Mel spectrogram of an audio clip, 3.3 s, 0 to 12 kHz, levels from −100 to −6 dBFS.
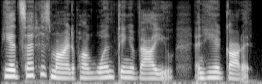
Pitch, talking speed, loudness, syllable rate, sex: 185 Hz, 275 wpm, -19 LUFS, 6.3 syllables/s, female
